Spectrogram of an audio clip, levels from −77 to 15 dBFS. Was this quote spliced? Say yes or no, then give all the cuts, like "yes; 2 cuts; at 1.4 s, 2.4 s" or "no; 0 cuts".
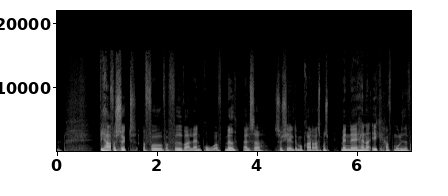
yes; 5 cuts; at 1.1 s, 2.1 s, 3.3 s, 3.6 s, 5.5 s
